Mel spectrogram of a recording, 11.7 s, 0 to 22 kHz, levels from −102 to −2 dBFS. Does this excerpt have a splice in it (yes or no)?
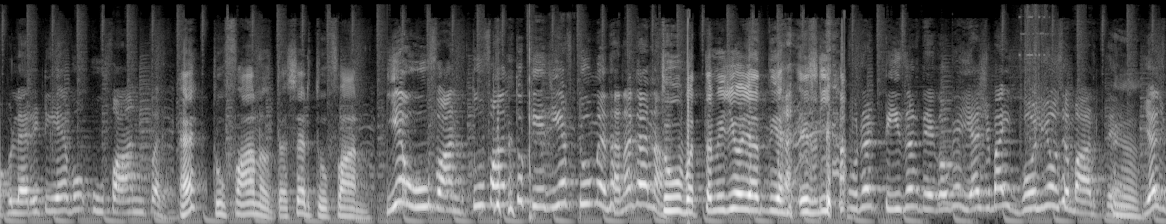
yes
